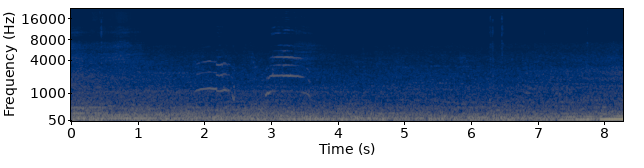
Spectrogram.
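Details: Stray kittens in Istanbul calling for their mother: two short, high, bent meows about a second apart, then quiet, with constant low traffic hum underneath.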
